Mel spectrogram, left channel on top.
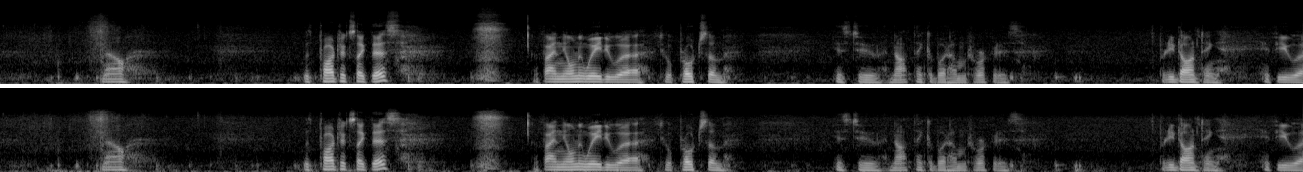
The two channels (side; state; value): both; normal; correlation 0.85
